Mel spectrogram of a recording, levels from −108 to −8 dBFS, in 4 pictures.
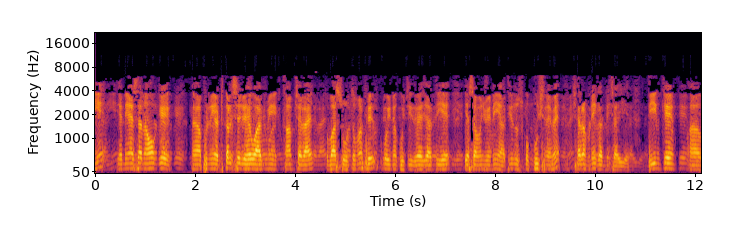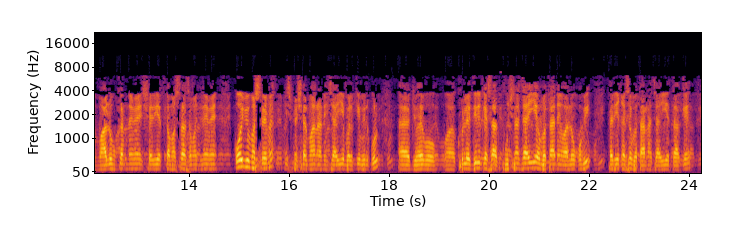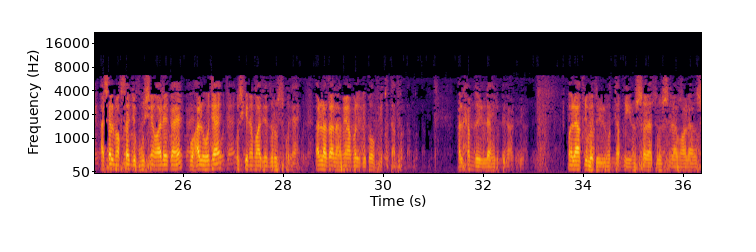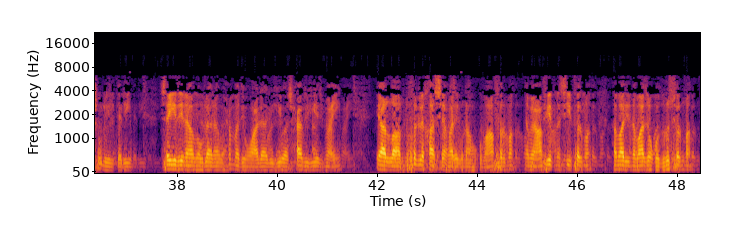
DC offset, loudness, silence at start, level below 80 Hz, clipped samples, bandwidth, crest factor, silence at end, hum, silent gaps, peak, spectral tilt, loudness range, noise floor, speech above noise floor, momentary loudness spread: under 0.1%; -26 LUFS; 0 s; -64 dBFS; under 0.1%; 6.6 kHz; 22 dB; 0.15 s; none; none; -4 dBFS; -6 dB/octave; 7 LU; -58 dBFS; 32 dB; 12 LU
